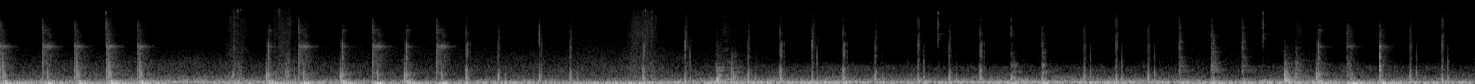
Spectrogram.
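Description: Footsteps tap steadily on hard floors and metal stairs.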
